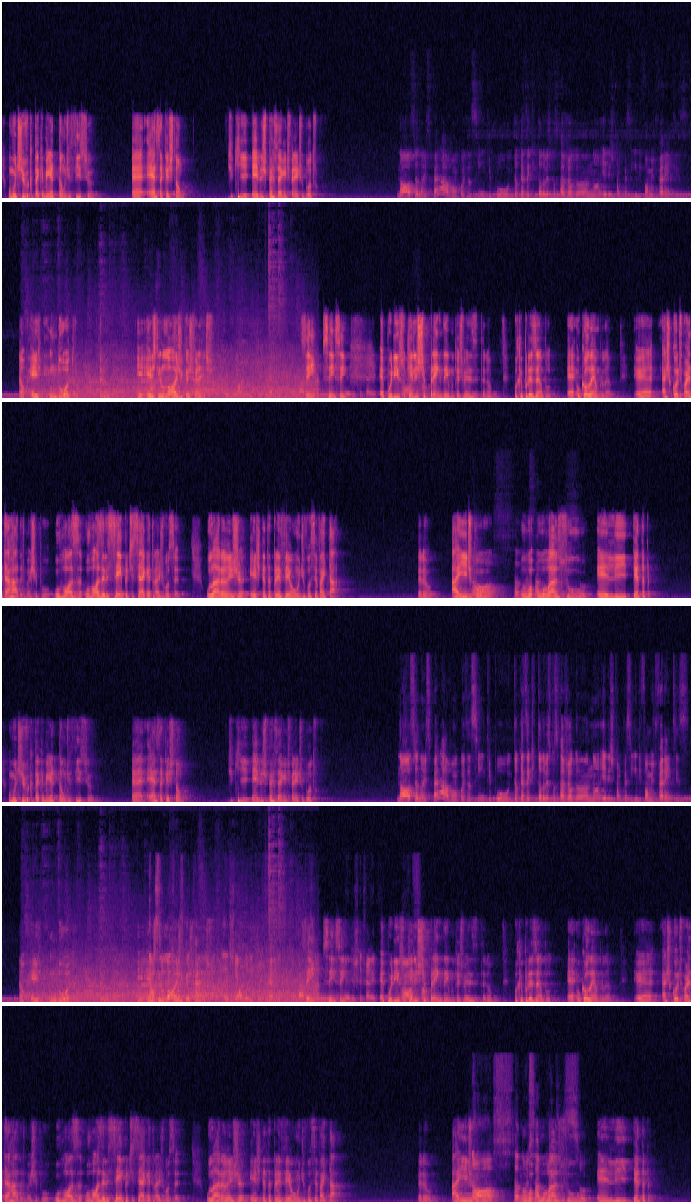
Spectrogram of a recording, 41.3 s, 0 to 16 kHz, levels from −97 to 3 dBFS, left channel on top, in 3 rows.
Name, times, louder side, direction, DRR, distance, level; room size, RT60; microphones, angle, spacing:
voice 1, 0.0-1.8 2.6-3.6 4.5-6.3 14.1-15.3 15.7-16.0 16.5-18.0 19.8-24.8 25.1-26.0 26.4-34.3 35.9-36.2 36.6-37.3 37.9-40.5, left 5 dB, 65° left, 0.6 m, -33 dB
voice 2, 7.9-13.6 16.7-21.3 21.7-22.4 36.7-38.8 39.1-39.3, right 4 dB, 80° right, 0.7 m, -40 dB
sound 1, 9.3-16.2, equal, 35° left, 2.7 m, -52 dB
sound 2, 14.1-20.1, equal, ahead, 0.4 m, -39 dB
20.5 x 7.4 x 7.4 m
head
